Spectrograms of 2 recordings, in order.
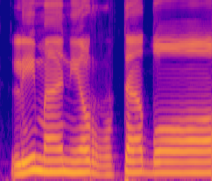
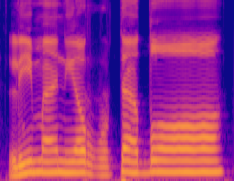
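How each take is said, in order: No difference in how they are said.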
